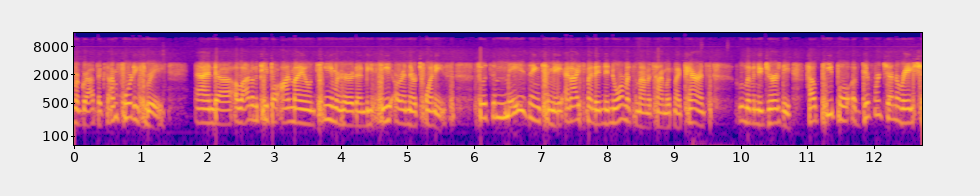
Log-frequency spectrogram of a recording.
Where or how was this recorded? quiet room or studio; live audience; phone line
phone line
